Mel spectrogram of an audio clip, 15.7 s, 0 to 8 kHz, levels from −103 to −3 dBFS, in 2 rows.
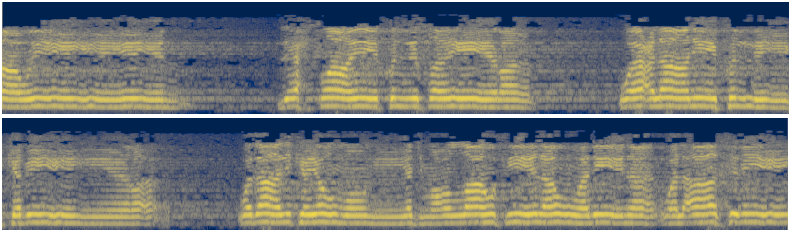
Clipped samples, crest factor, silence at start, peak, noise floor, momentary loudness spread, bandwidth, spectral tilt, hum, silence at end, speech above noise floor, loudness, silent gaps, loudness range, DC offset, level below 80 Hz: under 0.1%; 16 dB; 0 s; -2 dBFS; -50 dBFS; 9 LU; 5.4 kHz; -9.5 dB/octave; none; 0 s; 33 dB; -17 LUFS; none; 3 LU; under 0.1%; -68 dBFS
